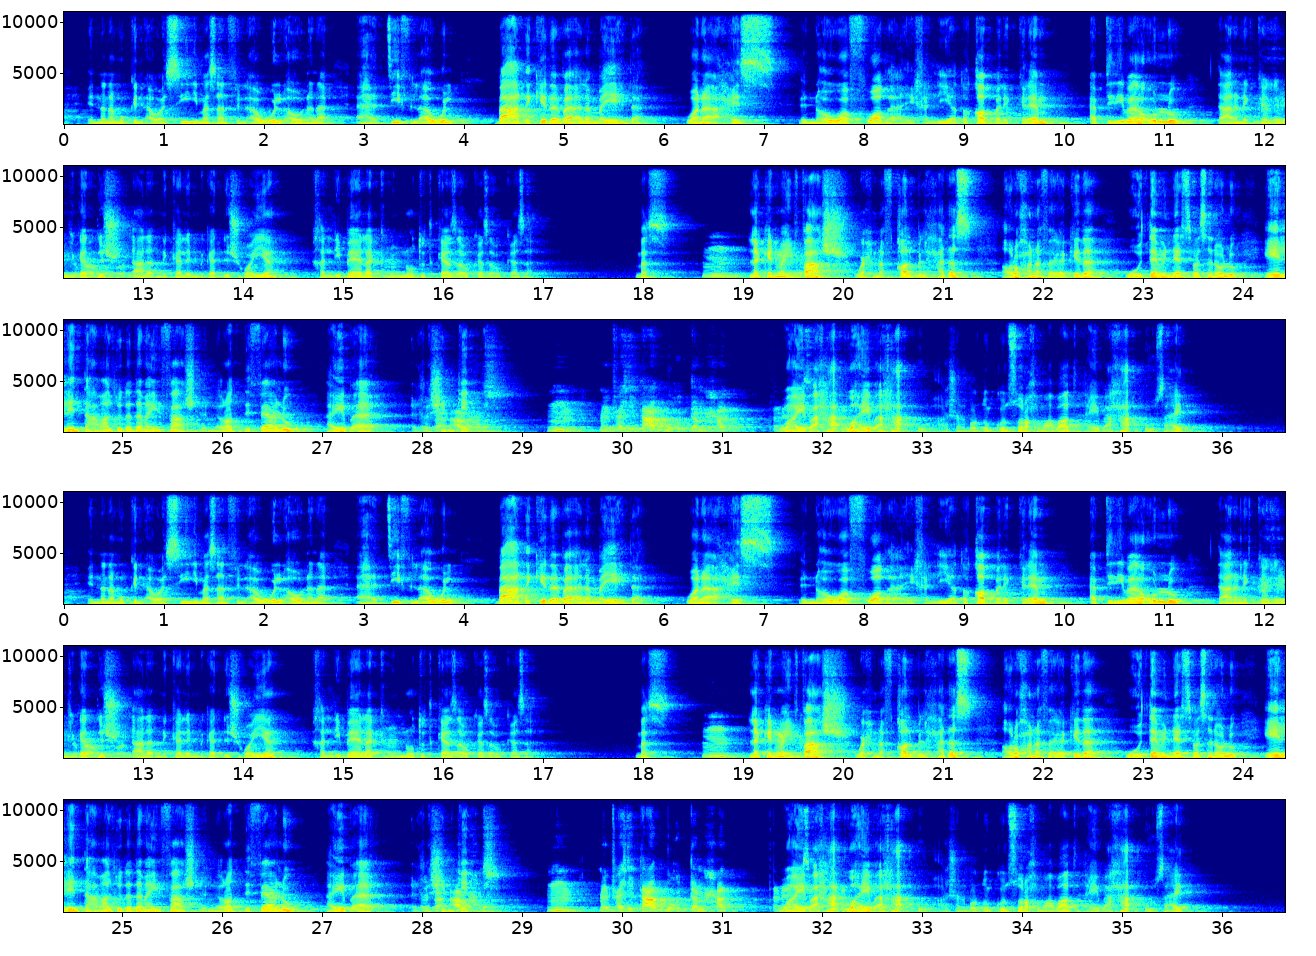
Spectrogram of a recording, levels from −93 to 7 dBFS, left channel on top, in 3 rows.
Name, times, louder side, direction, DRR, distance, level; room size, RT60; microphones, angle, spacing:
voice 1, 0.2-2.6 2.9-3.9 4.3-5.8 6.2-7.1 7.4-9.9 10.3-11.2 11.6-14.3 14.7-16.9 17.9-18.3 19.1-21.3 21.6-22.5 22.8-24.0 24.2-26.7 27.0-27.6 27.9-28.5 31.6-35.6, equal, ahead, 6 dB, 0.6 m, -29 dB
voice 2, 11.9-13.0 15.4-15.6 18.6-18.9 19.3-19.5 28.0-28.8 29.3-29.5 29.8-31.1 31.5-32.3, right 2 dB, 70° right, 4 dB, 1.9 m, -33 dB
11.0 x 10.5 x 6.0 m, 1.3 s
head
